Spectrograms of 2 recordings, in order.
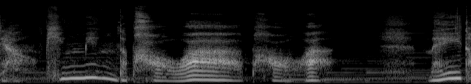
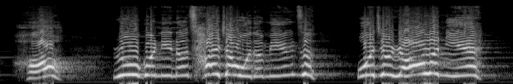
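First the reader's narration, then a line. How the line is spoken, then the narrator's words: Loud roaring. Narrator (Chinese): 鬼大声吼着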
